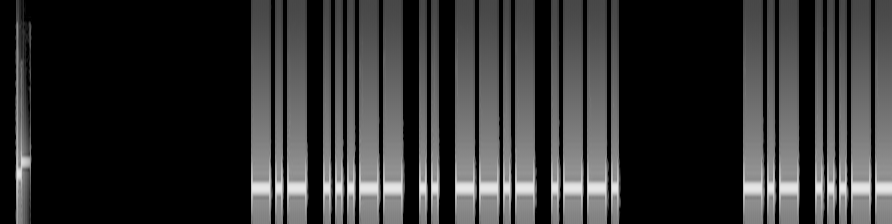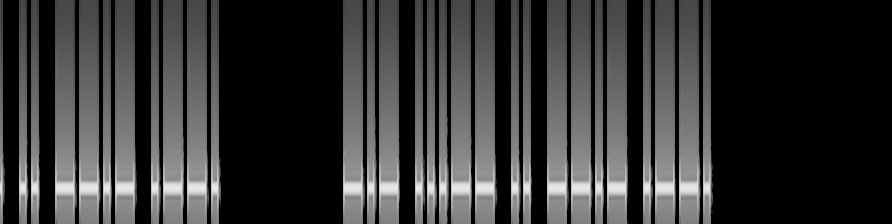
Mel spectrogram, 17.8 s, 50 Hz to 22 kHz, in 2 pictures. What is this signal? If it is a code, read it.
Morse code, heard as a keyed tone, about 20 wpm, 700 Hz. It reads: K3IQP K3IQP K3IQP
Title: USA Call Signs - 5 Characters - Repeated 3x - 20wpm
